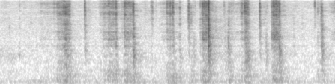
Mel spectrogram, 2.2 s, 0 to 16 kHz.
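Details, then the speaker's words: Drake R4B receiver with a scratchy band switch: dry scraping rasps and clicks come in bursts as the knob turns; a dirty, worn switch needing cleaning. "Oh yeah, and the switch here is kind of scrapey. Here, listen to this."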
